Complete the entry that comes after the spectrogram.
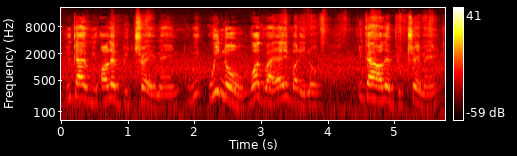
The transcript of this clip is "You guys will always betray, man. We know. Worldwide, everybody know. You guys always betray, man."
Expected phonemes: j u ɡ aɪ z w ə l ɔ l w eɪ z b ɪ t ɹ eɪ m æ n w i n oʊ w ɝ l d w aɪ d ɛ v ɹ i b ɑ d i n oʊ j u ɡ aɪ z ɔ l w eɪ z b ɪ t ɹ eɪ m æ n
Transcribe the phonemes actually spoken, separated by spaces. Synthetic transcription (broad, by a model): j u ɡ aɪ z w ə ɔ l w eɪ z b ɪ t ɹ eɪ m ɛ n w i n oʊ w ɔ d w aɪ ɛ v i b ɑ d i n oʊ j u ɡ aɪ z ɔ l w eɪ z b ɪ t ɹ eɪ m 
